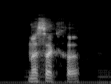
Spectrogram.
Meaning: slaughterer
- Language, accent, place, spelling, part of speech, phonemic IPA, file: French, France, Lyon, massacreur, noun, /ma.sa.kʁœʁ/, LL-Q150 (fra)-massacreur.wav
